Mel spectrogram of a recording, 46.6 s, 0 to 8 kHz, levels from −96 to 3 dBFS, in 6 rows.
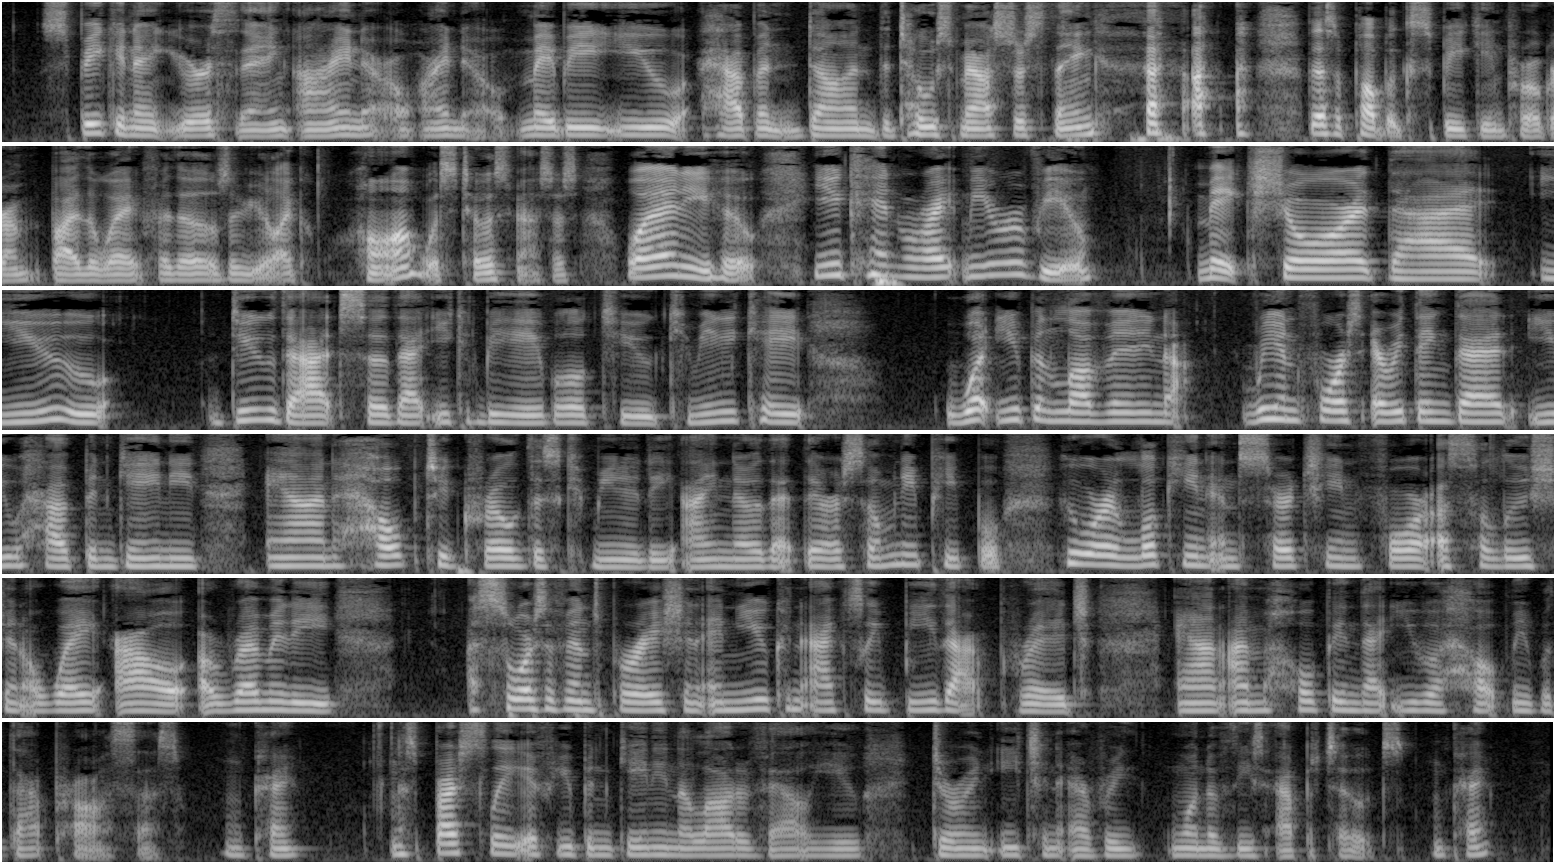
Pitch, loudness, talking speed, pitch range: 170 Hz, -23 LUFS, 170 wpm, 150-185 Hz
